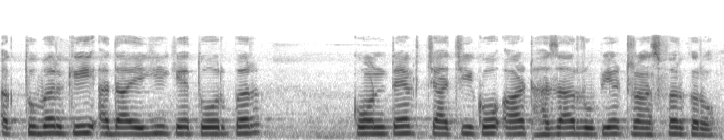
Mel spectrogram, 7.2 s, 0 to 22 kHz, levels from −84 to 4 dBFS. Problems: constant background noise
